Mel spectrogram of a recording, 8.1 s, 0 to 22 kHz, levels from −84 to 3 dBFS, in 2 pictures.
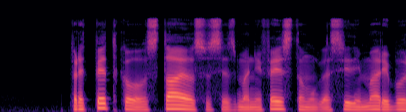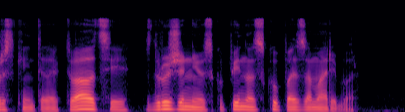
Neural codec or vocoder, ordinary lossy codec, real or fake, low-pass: none; none; real; 10.8 kHz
